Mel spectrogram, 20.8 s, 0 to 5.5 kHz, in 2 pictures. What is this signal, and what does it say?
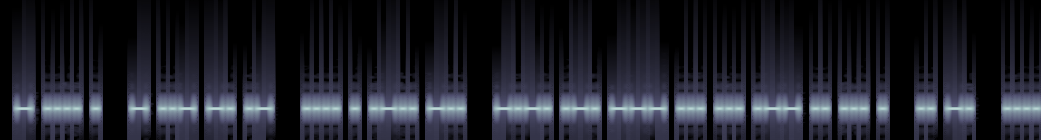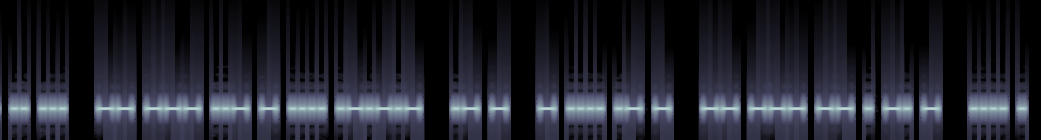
Morse code, heard as a keyed tone, about 25 wpm, 600 Hz. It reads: THE TUNA HELD CROSSWISE IN HIS MOUTH. AT THAT MOMENT HE
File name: the old man and the sea part 1 25wpm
